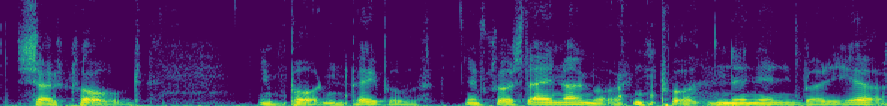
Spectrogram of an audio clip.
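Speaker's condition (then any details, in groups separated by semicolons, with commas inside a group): Tongue cancer; aggressive tongue cancer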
